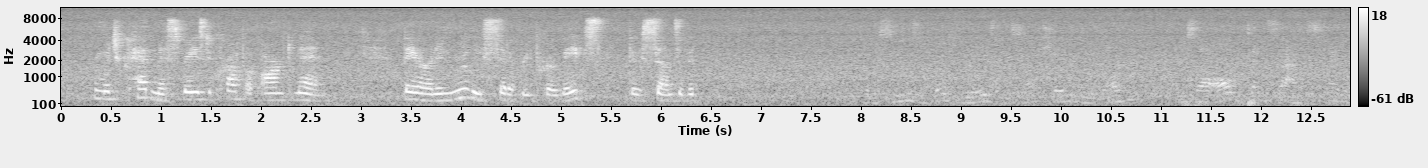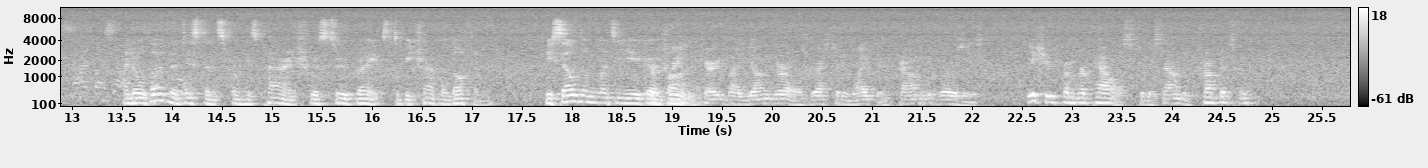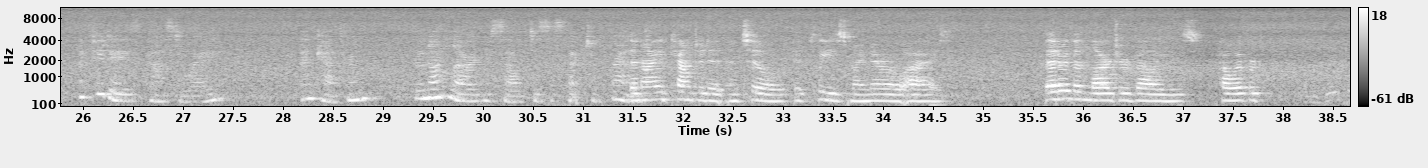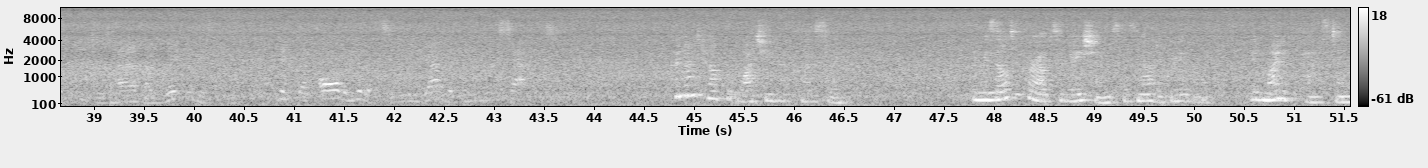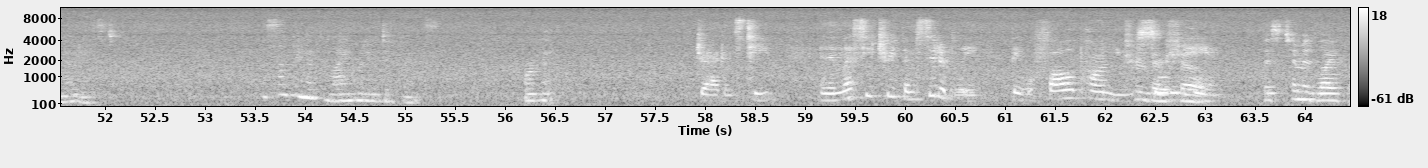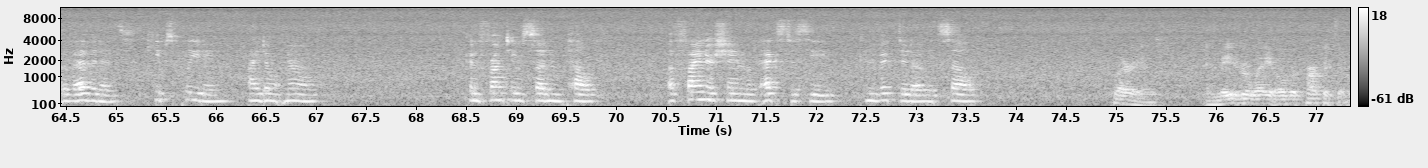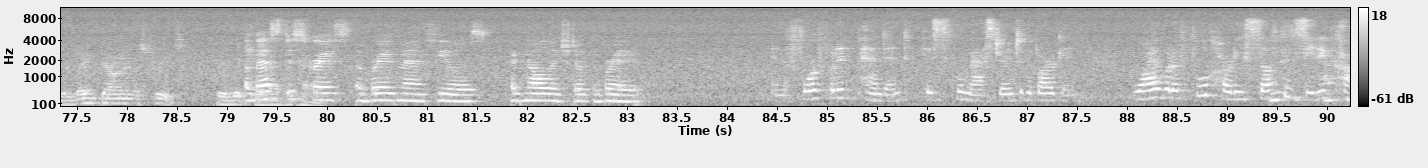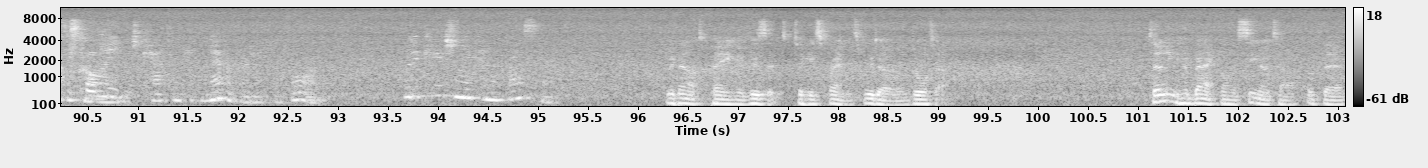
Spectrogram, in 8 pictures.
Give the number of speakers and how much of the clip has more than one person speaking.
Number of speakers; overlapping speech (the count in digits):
6, about 5%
